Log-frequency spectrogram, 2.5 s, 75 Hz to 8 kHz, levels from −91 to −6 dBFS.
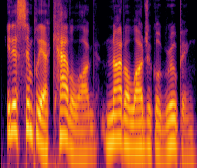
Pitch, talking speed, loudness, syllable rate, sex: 135 Hz, 220 wpm, -20 LUFS, 7.2 syllables/s, male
